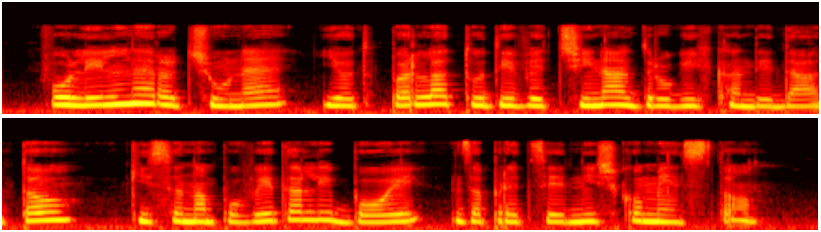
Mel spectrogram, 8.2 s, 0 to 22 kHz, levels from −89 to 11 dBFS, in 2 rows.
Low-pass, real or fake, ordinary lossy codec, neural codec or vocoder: 9.9 kHz; real; none; none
